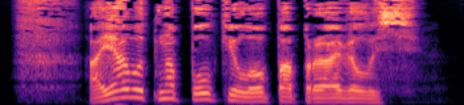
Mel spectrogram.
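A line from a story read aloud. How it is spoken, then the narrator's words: Frowning, angry sigh. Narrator (Russian): нахмурилась соседка и сердито вздохнула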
